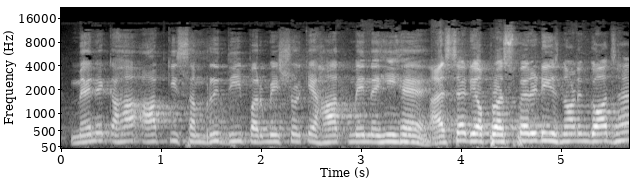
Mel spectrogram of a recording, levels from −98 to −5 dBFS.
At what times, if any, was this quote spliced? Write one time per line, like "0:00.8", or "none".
none

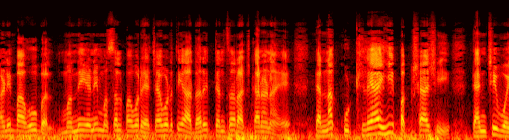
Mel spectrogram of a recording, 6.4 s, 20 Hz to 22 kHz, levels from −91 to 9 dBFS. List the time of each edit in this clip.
none

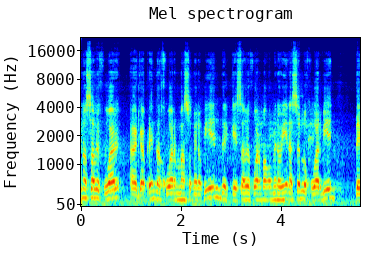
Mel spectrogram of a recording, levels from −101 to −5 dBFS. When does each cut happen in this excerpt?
none

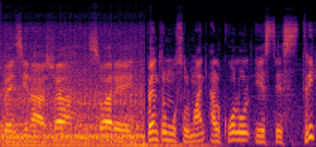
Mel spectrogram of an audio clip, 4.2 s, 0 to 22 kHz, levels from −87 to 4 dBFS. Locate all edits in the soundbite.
0:01.9

